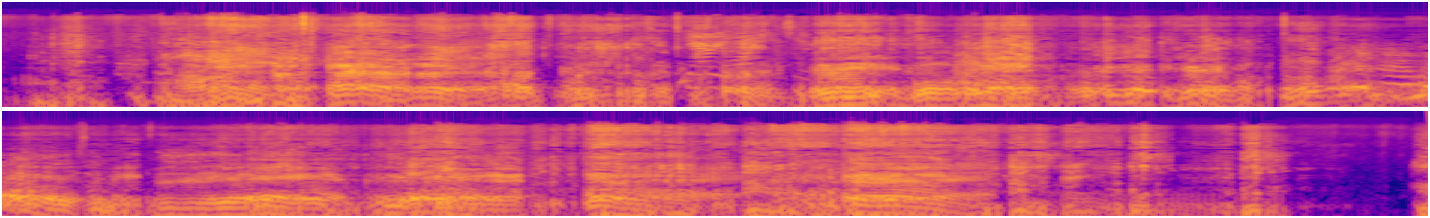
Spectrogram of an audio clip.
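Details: Male lions in a coalition fighting in the Masai Mara, a younger male attacking an older one over a lioness in heat: continuous harsh, deep snarling and roaring growls, rough and overlapping, barely pausing for nearly twenty seconds before ending abruptly.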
